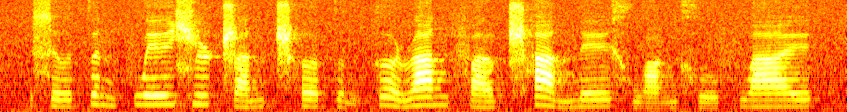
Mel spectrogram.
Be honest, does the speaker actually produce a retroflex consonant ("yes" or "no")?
yes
